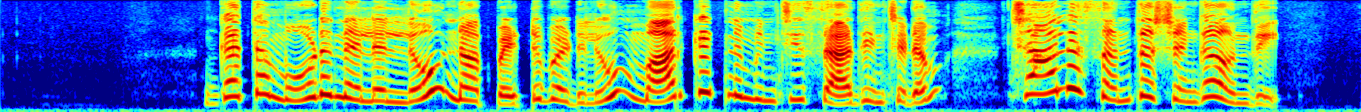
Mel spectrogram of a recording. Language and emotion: Telugu, happy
